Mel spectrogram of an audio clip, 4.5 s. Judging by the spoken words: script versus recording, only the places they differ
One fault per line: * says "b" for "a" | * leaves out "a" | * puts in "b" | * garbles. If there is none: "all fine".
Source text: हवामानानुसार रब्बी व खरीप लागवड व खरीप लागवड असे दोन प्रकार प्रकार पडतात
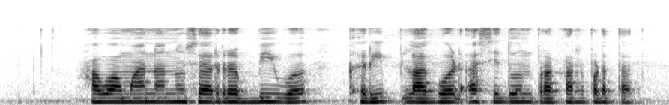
* leaves out "व खरीप लागवड"
* leaves out "प्रकार"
